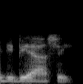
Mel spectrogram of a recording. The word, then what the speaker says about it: DiBiase: So that's why a lot of people would say DiBiase, because they'd heard it that way before. But I mean, technically, you would say DiBiase.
